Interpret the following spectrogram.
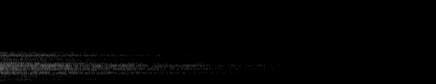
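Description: Echoing tail of a preacher's voice dying away, its ringing tones fading out to silence about three and a half seconds in.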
